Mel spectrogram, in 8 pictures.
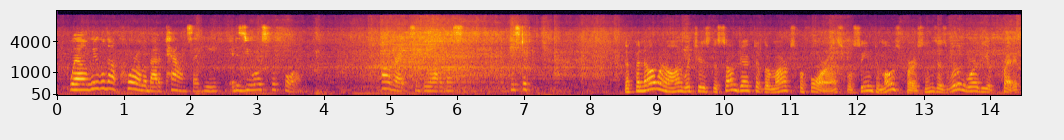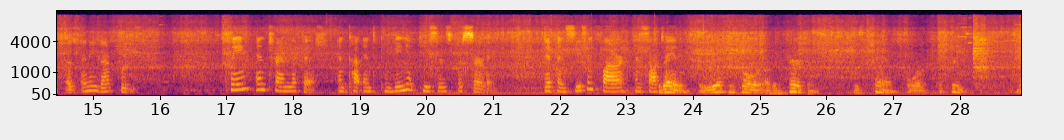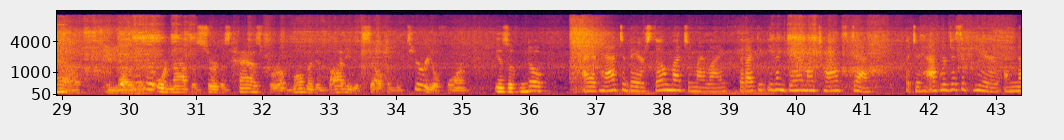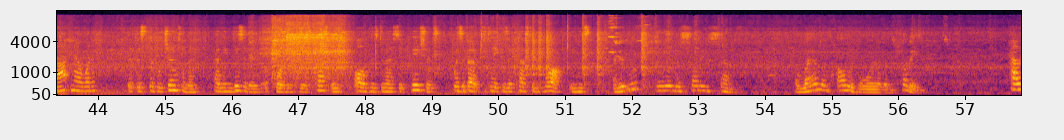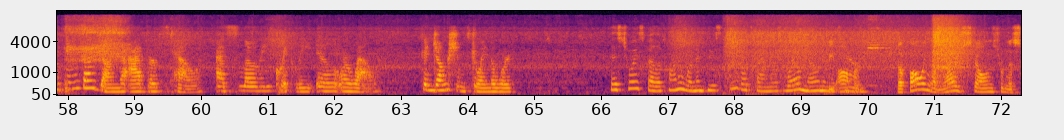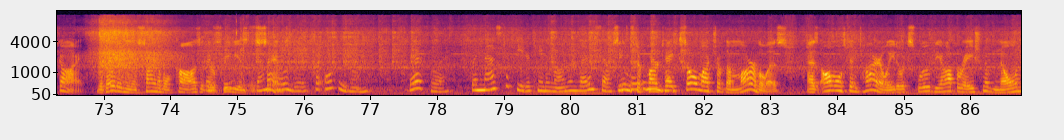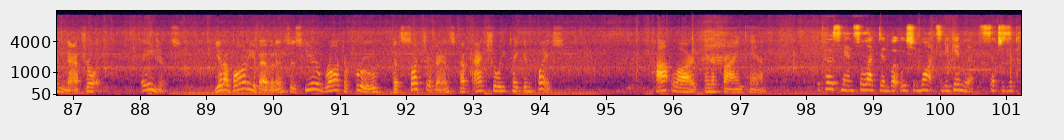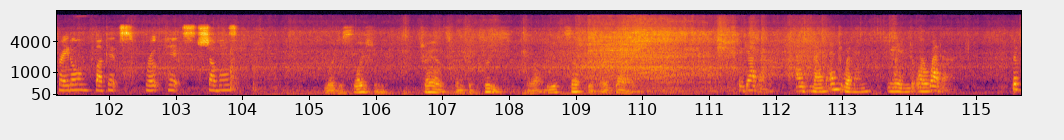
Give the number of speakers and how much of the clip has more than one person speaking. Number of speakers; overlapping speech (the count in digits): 10, about 4%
